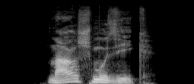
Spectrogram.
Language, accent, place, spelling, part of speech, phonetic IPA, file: German, Germany, Berlin, Marschmusik, noun, [ˈmaʁʃmuˌziːk], De-Marschmusik.ogg
- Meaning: The genre marching music, written to march on (as in military or other parade context) and/or in binary measure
